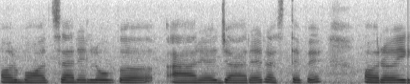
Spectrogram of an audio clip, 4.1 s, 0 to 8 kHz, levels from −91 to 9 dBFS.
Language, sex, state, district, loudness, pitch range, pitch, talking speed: Hindi, female, Gujarat, Valsad, -16 LUFS, 210-220 Hz, 215 Hz, 160 wpm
